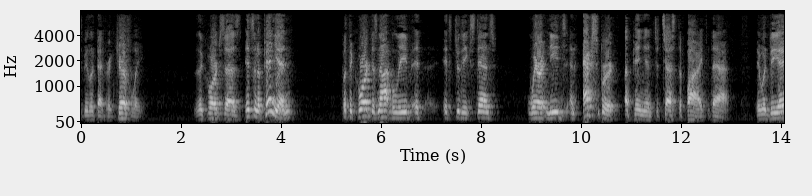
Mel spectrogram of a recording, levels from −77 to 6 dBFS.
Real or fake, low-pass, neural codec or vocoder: real; 7.2 kHz; none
